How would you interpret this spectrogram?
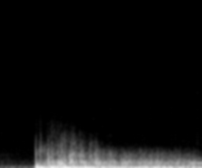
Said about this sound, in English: I'm standing by this fax machine, trying to send some documents out to our office in Philadelphia, when I hear this incredible explosion.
